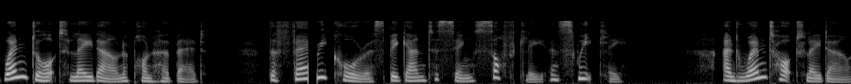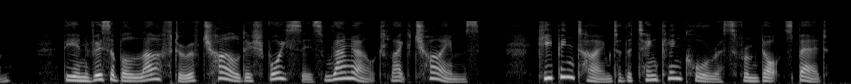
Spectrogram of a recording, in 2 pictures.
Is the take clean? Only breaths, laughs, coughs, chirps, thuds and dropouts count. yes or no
no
